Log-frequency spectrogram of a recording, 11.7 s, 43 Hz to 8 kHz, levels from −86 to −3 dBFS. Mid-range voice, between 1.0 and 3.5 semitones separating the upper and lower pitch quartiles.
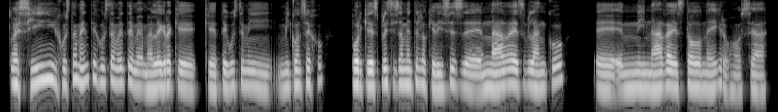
Yes: medium, 145 Hz; average, 3.0 semitones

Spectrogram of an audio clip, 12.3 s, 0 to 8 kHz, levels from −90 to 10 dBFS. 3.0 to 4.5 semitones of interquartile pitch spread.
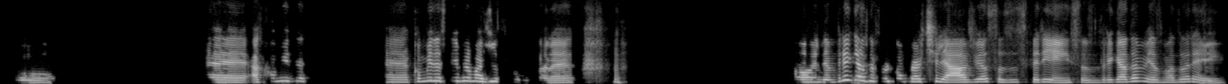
No: average, 5.2 semitones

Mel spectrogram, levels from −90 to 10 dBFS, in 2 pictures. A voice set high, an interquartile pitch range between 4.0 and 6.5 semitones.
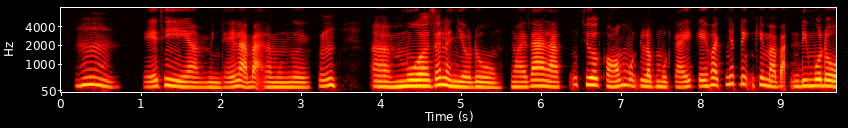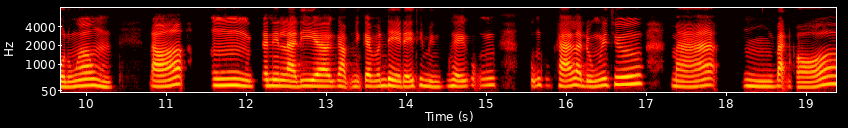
No: high, 210 Hz; average, 3.3 semitones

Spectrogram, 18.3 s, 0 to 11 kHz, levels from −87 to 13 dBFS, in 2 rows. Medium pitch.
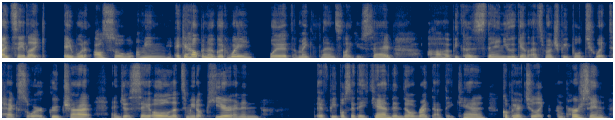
No: low, 125 Hz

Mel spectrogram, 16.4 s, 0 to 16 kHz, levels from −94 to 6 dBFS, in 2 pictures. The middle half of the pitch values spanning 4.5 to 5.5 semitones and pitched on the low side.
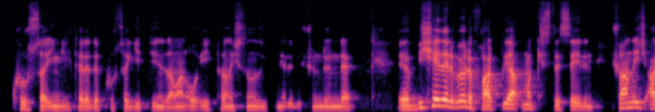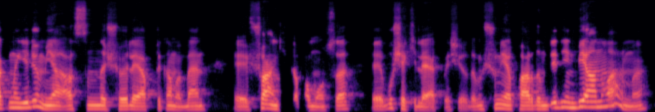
Yes: average, 5.2 semitones; low, 110 Hz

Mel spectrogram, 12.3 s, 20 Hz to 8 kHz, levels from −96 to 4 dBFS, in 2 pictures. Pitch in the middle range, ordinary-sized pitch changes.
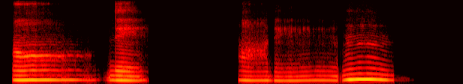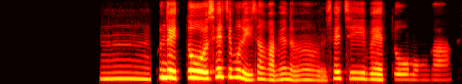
Yes: medium, 180 Hz; average, 4.1 semitones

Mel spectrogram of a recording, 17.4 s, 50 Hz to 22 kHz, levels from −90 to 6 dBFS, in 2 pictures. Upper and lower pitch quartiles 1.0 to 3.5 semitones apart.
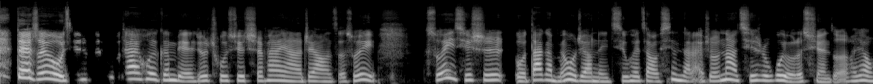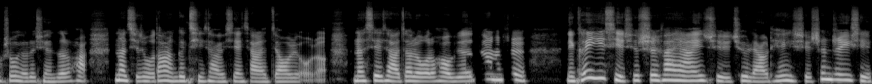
No: average, 4.1 semitones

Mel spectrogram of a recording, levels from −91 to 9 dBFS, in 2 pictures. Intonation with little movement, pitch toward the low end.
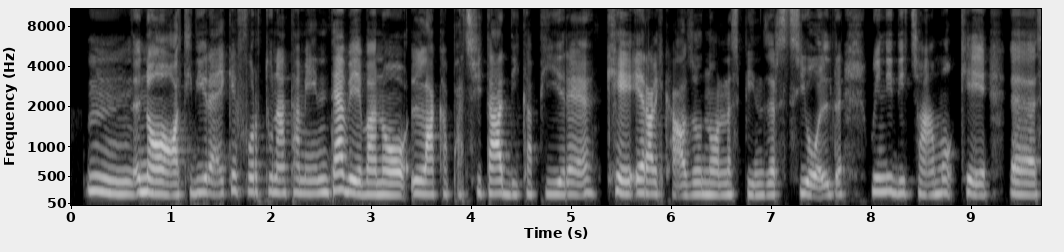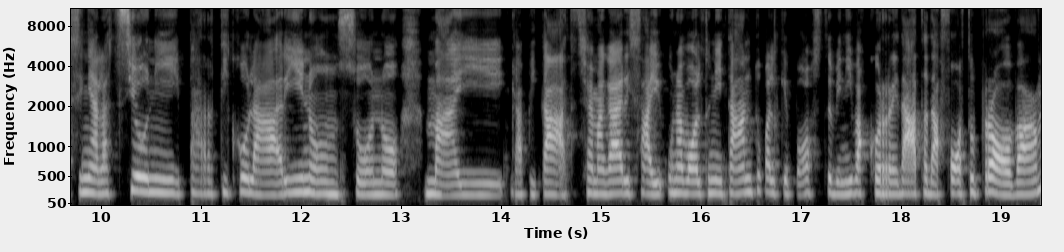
No: narrow, 2.0 semitones; high, 210 Hz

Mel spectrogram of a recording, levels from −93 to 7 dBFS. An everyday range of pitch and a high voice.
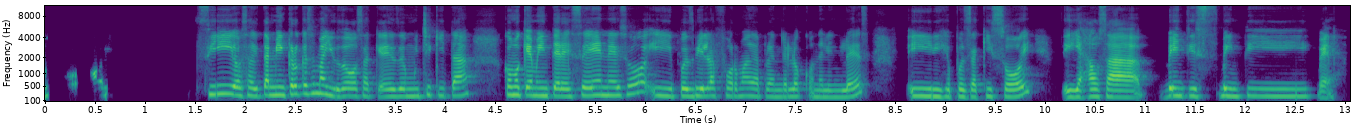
No: narrow, 2.1 semitones; high, 210 Hz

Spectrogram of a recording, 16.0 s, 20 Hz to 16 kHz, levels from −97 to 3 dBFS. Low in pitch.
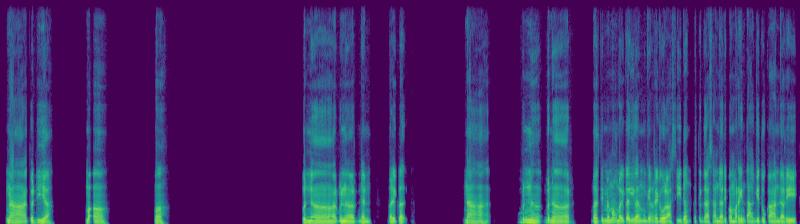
Yes: low, 125 Hz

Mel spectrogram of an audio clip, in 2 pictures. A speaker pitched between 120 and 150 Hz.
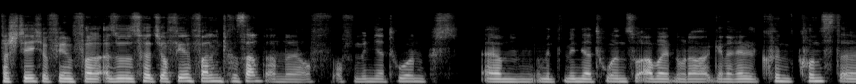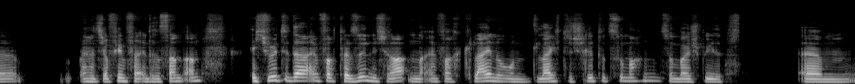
Yes: low, 135 Hz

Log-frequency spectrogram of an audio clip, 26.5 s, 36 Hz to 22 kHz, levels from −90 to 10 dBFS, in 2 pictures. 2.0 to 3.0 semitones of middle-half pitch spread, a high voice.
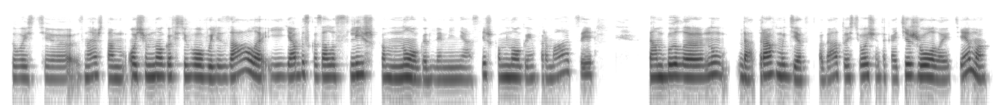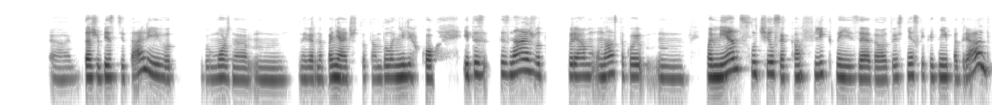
Yes: narrow, 2.5 semitones; high, 200 Hz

